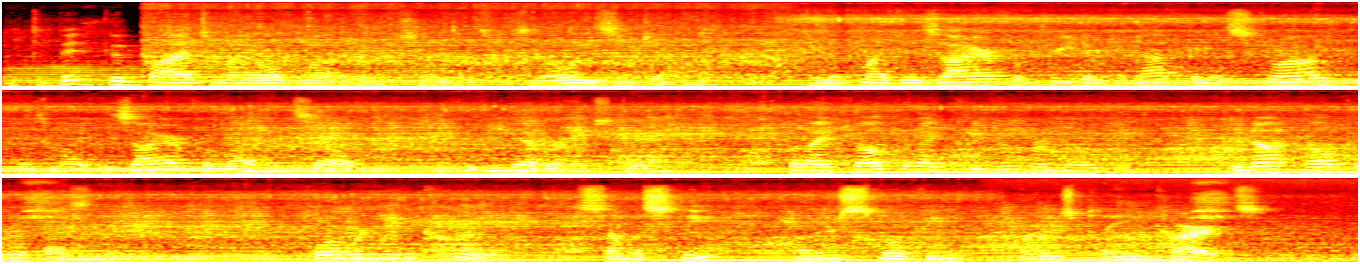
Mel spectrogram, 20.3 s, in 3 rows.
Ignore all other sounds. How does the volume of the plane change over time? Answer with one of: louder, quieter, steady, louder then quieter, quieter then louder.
louder.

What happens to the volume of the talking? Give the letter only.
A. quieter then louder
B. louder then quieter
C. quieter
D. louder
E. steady
E.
